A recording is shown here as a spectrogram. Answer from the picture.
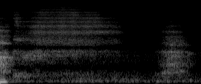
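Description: A man's long breath in, picked up by a close microphone, fading after about a second; a short, softer breath sound follows near the end.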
